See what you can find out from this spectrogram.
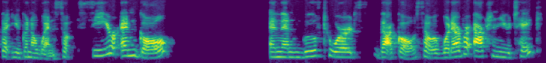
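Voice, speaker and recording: A middle-aged woman from Canada speaks as an interview guest, candid and motivational as she shares her path. Her voice sits at an ordinary pitch for a woman. The recording sounds a little muffled and lo-fi. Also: a bit bright. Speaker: guest, business coach. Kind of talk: casual interview storytelling.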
